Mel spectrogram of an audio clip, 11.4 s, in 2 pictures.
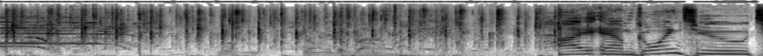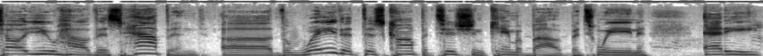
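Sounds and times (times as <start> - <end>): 
voices cheering and calling out: 0.0 - 4.2
crowd applauding: 0.0 - 4.5
speech: 2.3 - 3.4, 4.2 - 11.4.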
